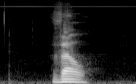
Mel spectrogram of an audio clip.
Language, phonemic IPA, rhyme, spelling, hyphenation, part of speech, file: Dutch, /vɛl/, -ɛl, vel, vel, noun / verb, Nl-vel.ogg
- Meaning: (noun) 1. a skin, a hide 2. a fur, a pelt 3. a sheet (e.g. of paper; incorrectly used for a page) 4. a membrane, e.g. forming on boiling milk 5. a rag, a shred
